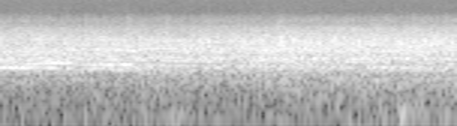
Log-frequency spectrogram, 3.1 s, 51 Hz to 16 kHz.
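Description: Steady, dense applause from an opera audience for a soprano after her aria in a 1958 performance of Verdi's La forza del destino. The clapping holds an even level throughout, with no voices.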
